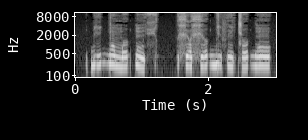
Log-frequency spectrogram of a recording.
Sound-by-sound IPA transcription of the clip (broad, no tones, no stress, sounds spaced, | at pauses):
ɓ i ɡ͡b ɔ̃ m ɤ k͡p ũ ç | xʲ ɔ xʲ ɤ ɡ͡b i f ĩ c ɤ ɡ͡b õ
